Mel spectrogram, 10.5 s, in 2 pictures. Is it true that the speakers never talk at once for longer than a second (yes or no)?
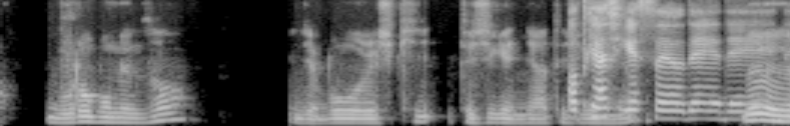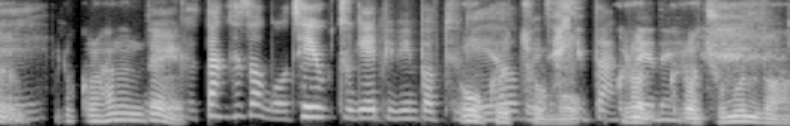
no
